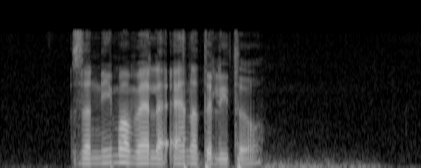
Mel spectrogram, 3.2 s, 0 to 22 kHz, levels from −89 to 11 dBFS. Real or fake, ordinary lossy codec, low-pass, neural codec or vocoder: fake; none; 9.9 kHz; vocoder, 22.05 kHz, 80 mel bands, Vocos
